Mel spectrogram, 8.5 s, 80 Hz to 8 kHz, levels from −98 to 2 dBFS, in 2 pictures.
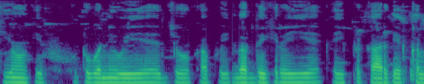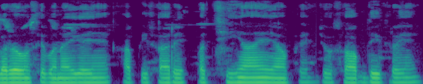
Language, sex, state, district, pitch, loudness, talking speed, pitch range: Hindi, male, Uttar Pradesh, Hamirpur, 120 Hz, -30 LUFS, 210 wpm, 115-120 Hz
